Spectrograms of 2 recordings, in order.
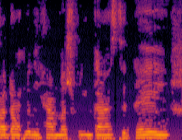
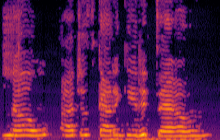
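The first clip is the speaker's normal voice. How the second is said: higher, pushed-out voice through the pain; strained in pain; 9 semitones higher than usual. Retold or imitated. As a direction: force the words out while hurting. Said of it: "And I'm like".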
